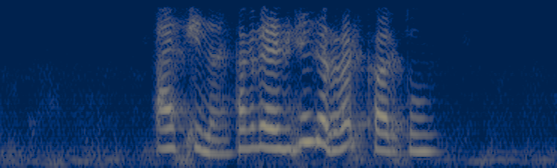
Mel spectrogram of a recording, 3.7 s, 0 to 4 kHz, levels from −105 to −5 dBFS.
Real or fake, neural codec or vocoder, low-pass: fake; codec, 16 kHz, 1 kbps, FreqCodec, larger model; 3.6 kHz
